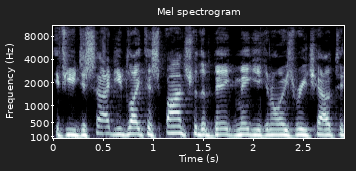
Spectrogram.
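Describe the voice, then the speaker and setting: Somewhat breathy, a man talks with an American accent and fairly even intonation. The recording is very clean, with a silent background. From New York. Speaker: podcast host. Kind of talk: casual chat.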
